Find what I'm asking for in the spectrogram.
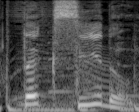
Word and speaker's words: tuxedo: Especial, ó, aprendi como é que fala. É tuxedo, não é tuxedo. Alô, rapaziada aí que fala tuxedo, igual eu sempre falo. Não é tuxedo, é tuxedo. Pegou a visão? Tuxedo. É isso.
